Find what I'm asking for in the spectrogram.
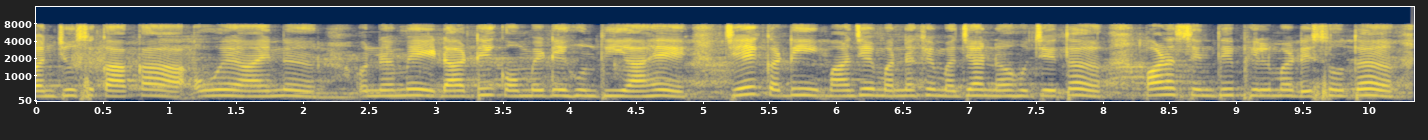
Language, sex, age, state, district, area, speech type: Sindhi, female, 30-45, Gujarat, Junagadh, urban, spontaneous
